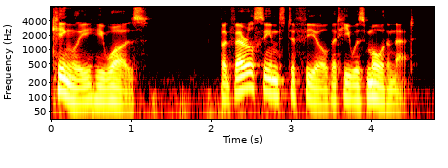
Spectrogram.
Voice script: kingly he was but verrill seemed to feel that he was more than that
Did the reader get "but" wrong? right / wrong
right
